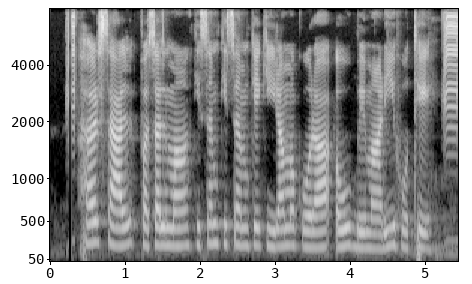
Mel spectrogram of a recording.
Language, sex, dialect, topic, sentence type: Chhattisgarhi, female, Central, agriculture, statement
